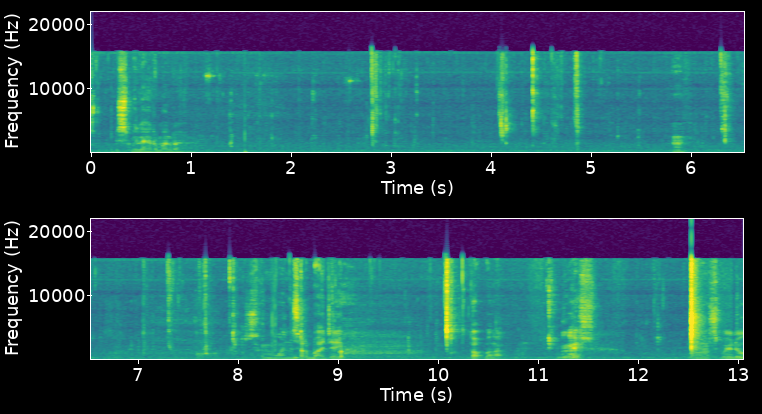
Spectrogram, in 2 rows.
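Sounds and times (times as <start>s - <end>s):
faint steady hum: 0.0s - 13.0s
person chewing: 1.2s - 8.7s, 9.6s - 10.3s.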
